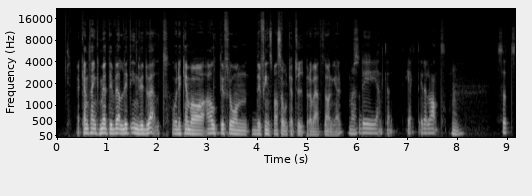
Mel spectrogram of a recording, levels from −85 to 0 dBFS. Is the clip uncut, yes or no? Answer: no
